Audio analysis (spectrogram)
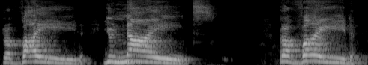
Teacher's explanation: pro is unstressed, vide is stressed. Unstressed followed by stressed. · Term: iamb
